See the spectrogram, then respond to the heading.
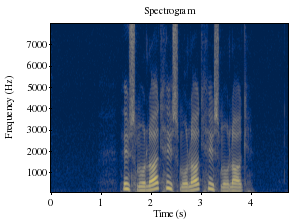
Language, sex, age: Norwegian, female, 26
